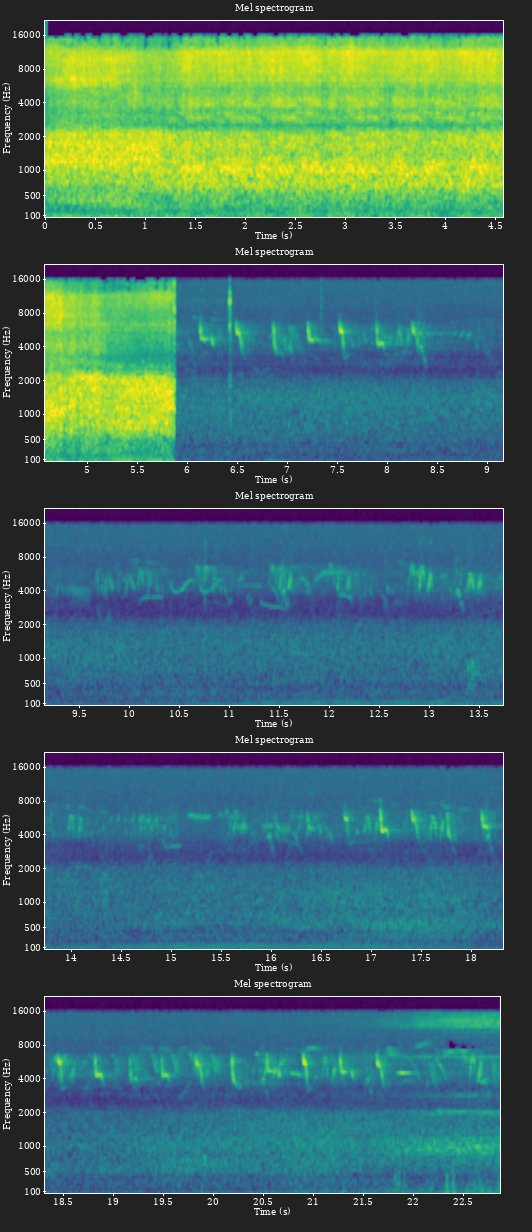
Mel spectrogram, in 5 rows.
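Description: InterCity 125 high-speed train passing close by: a loud, steady rush of wheels and air that cuts off suddenly about six seconds in. After that, birds chirping over a faint low rumble that grows a little near the end.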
